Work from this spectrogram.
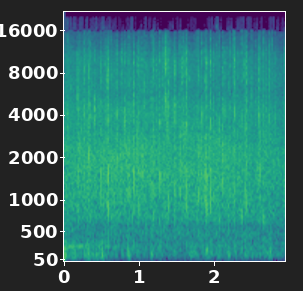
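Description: Audience members at a conference session applaud a speaker, a moderate, fairly close patter of many hands clapping that holds steady for a few seconds.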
